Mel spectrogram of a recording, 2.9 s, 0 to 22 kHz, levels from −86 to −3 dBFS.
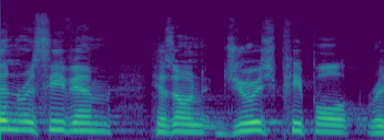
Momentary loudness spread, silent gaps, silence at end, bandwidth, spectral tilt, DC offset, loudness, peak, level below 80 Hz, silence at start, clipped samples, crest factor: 7 LU; none; 0 s; 14 kHz; -5.5 dB/octave; under 0.1%; -34 LUFS; -16 dBFS; -82 dBFS; 0 s; under 0.1%; 18 dB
